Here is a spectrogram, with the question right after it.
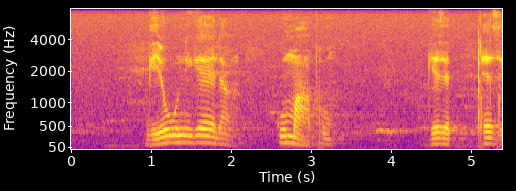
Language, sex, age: Zulu, male, 23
